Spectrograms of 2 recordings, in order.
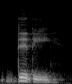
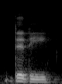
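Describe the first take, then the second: The two takes are said the same way.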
